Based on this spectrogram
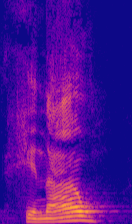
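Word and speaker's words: genao (γεννάω): La primera palabra donde dice que el que no naciere, naciere, viene de una palabra griega que es genao, gena, gena, o. Es con doble N, gena, acento en la A y al último la O, gena, gena, o.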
